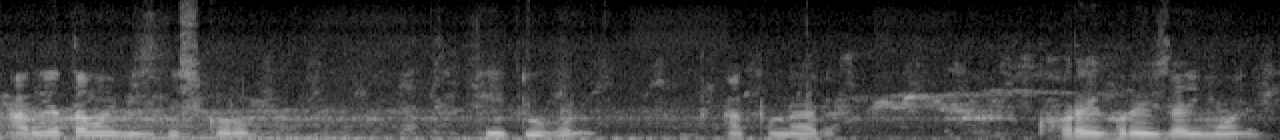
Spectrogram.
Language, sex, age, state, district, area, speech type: Assamese, male, 60+, Assam, Udalguri, rural, spontaneous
